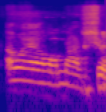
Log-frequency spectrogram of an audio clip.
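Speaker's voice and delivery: high, whiny unsure mumble; a green distiller hedging, half-hearted whine; whining. Retold or imitated. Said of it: "I was kinda whining".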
